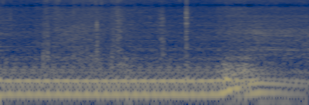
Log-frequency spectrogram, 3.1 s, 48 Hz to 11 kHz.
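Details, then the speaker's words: 2022 Jeep Grand Wagoneer with 5.0 V8, low miles, no warning lights: deep, even burble at idle, then a quick clean blip of revs that drops back smoothly; normal healthy V8 idle and revs. "Sounds healthy. Let's pop the hood, check it out. Man, that sounds good."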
